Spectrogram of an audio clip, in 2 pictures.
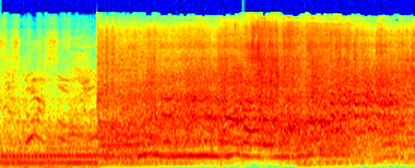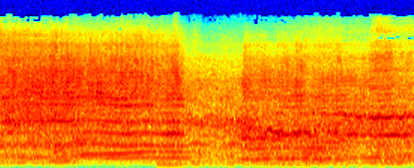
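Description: Tyres squeal on asphalt as a car drifts.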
